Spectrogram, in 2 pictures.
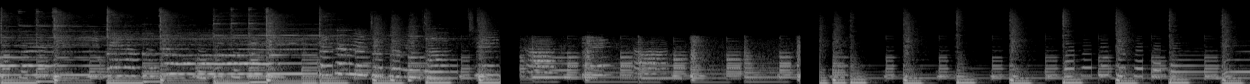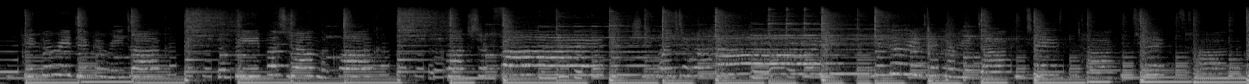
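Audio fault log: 5.0–8.2 s, input switched to a poorer device. A short gap of about 200 ms opens at 5.0 s. The sound then turns dull and boxy, with nothing above 3.8 kHz. A faint new background noise appears, roughly 30 dB below the signal. The level stays about the same. At 8.2 s the full band returns. The likely cause is the input moving to another microphone or a headset's call profile, which passes a narrower band.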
